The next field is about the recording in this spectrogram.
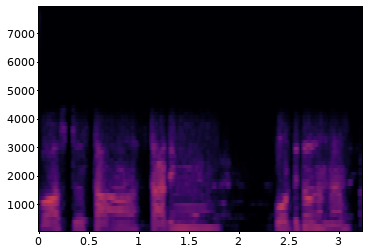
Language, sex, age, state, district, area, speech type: Telugu, male, 18-30, Telangana, Suryapet, urban, conversation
